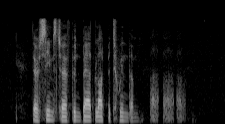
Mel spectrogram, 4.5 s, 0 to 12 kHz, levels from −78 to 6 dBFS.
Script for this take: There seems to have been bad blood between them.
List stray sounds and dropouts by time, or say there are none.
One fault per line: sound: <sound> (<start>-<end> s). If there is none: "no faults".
sound: laugh (3.0-3.7 s)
